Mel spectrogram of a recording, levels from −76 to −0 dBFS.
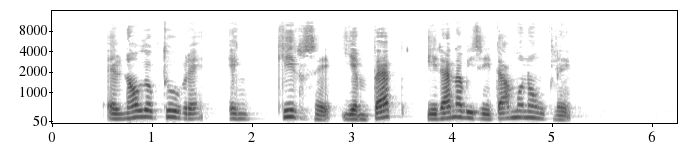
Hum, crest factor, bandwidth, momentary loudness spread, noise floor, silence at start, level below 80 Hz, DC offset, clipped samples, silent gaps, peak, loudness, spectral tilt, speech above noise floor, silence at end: none; 24 dB; 11.5 kHz; 11 LU; -75 dBFS; 0.55 s; -78 dBFS; under 0.1%; under 0.1%; none; -6 dBFS; -27 LUFS; -5 dB/octave; 49 dB; 1.05 s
